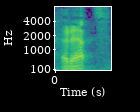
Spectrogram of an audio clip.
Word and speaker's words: Adept: How do you pronounce it? 8-up? – Adept.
